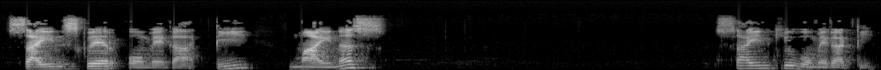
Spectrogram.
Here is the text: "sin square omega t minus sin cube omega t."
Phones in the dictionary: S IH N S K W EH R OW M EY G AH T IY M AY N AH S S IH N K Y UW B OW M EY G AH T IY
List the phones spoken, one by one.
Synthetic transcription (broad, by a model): S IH N S K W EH R OW M EY G AH T IY M AY N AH S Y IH N K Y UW OW M EY G AH T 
